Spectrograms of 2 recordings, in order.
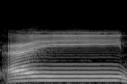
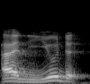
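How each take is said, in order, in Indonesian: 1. Bunyi n menyatu menjadi y yang bersengau dan dipanjangkan. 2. Bunyi n diucapkan dengan jelas sebelum y. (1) "tapi baca ay, dua harakat masuk beserta dengung" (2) "Asalnya an yud"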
